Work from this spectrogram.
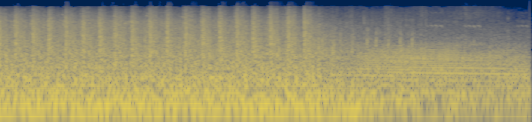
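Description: Friendly aircraft strafing run in Hell Let Loose Vietnam: a sustained, loud rapid-fire burst of gunfire pounding for about two seconds, then fading into a rumbling tail with no voices.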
